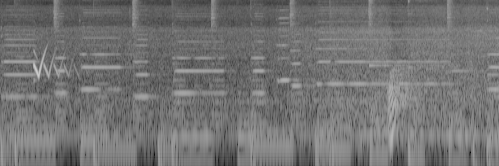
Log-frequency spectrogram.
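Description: Background music with a steady beat and short repeating notes. About half a second in, a short warbling sound effect is the loudest thing.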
